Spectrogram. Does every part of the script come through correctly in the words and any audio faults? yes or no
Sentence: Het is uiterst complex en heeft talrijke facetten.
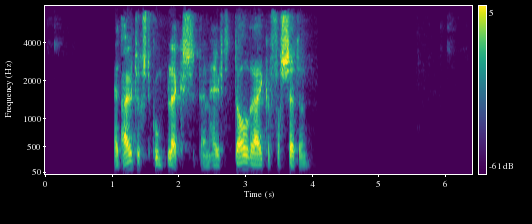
no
